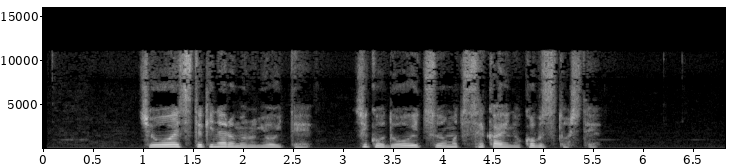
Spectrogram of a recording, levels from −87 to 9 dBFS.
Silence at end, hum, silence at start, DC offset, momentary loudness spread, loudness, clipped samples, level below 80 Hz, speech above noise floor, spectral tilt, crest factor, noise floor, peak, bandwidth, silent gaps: 1.3 s; none; 1 s; under 0.1%; 15 LU; -20 LUFS; under 0.1%; -56 dBFS; 45 dB; -4.5 dB/octave; 18 dB; -65 dBFS; -4 dBFS; 11.5 kHz; none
